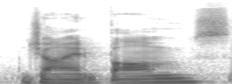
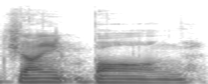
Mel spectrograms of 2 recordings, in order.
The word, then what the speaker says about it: Giant Bomb: sort of app for giant bombs content. They have, which is a... It sounded like you said giant bong. Really? Giant bomb. Like a bomb.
